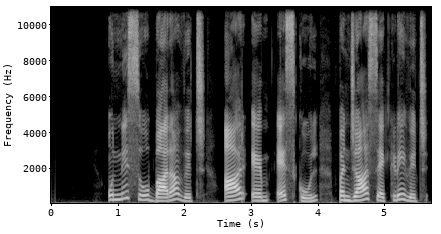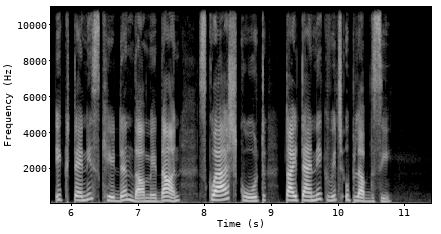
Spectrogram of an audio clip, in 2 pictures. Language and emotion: Punjabi, neutral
